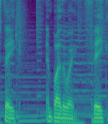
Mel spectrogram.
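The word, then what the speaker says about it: Faik: and by the way fake is spelled f a i k so it's at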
